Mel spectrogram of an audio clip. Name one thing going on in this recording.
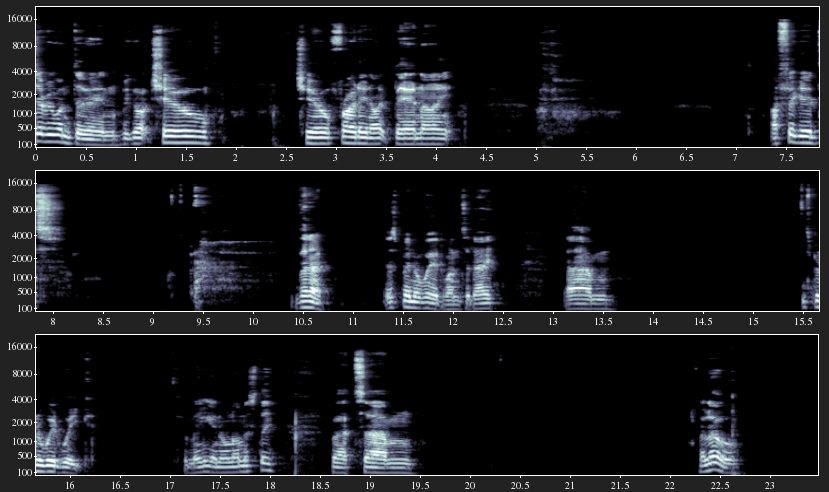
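A middle-aged man talks casually into a close microphone, in short bursts with pauses.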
